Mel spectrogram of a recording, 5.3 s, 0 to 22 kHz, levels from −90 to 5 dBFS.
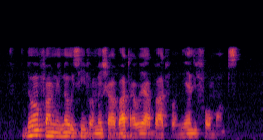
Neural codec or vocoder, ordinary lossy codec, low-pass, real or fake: none; none; 5.4 kHz; real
